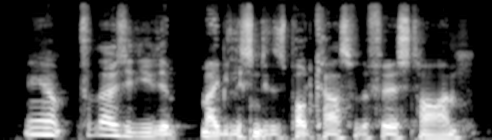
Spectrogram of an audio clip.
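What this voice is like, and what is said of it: Australian accent. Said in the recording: “I'm coming to you from the land down under, Melbourne, Australia ... you can probably tell by my accent where I'm coming from”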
